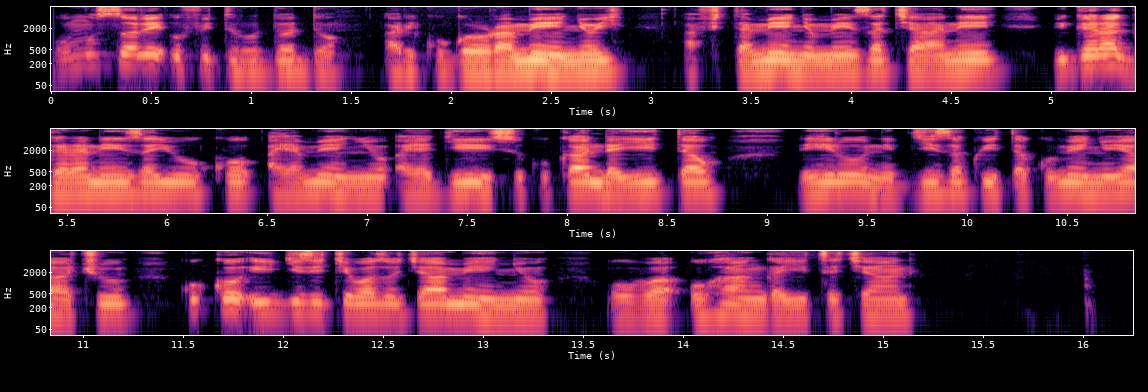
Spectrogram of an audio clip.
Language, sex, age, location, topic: Kinyarwanda, male, 18-24, Huye, health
